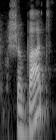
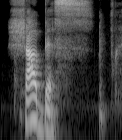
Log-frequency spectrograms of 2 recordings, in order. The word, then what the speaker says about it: Shabbat: tav without a dot, you'll hear some people say it as a T and some people say it as an S. Shabbat, Shabbos.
